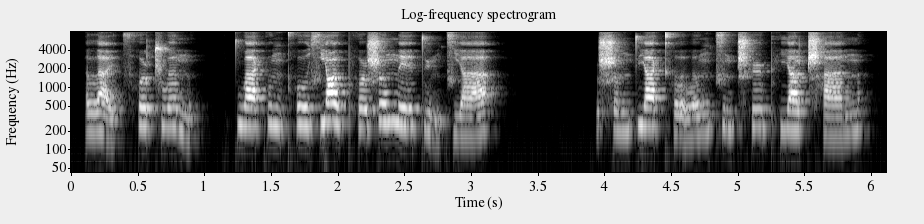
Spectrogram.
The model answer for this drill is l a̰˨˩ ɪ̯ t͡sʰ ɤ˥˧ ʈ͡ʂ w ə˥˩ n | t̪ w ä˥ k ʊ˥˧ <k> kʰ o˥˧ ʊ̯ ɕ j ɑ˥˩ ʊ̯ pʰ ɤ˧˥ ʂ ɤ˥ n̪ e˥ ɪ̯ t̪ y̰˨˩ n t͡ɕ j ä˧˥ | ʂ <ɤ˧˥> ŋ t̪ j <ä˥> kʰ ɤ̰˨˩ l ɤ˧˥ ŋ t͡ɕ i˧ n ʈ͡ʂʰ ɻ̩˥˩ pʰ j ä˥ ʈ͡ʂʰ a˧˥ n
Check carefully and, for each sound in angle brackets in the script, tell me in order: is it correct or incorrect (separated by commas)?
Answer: incorrect, correct, incorrect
